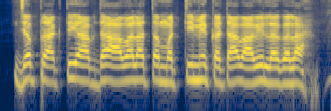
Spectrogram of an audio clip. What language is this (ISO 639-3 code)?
bho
